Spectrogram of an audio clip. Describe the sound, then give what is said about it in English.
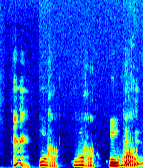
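A person imitates a pigeon with four throaty coos in a steady rhythm, each starting as a bending voiced tone and dissolving into a gurgling, rolling rattle, fairly loud and alone. “I can do a pretty convincing pigeon.”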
